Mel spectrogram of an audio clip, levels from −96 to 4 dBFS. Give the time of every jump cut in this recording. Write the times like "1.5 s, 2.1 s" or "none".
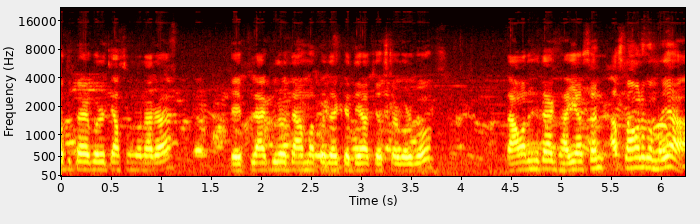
none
